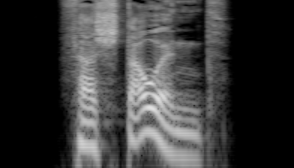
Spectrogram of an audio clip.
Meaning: present participle of verstauen
- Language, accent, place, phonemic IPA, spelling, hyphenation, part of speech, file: German, Germany, Berlin, /fɛɐ̯ˈʃtaʊ̯ənt/, verstauend, ver‧stau‧end, verb, De-verstauend.ogg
